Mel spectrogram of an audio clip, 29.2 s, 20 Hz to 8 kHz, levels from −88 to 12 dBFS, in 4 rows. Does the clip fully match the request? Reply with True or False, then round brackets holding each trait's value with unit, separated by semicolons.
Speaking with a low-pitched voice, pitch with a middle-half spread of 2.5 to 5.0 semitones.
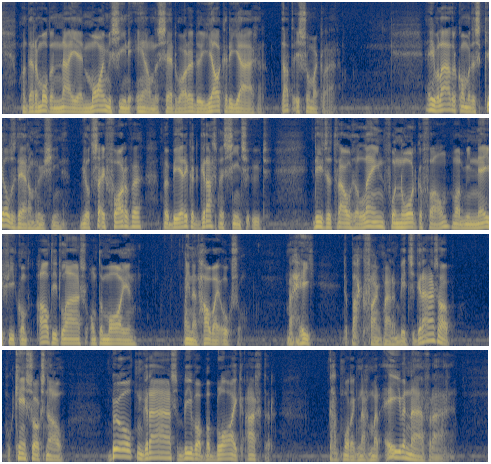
True (100 Hz; 3.6 semitones)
